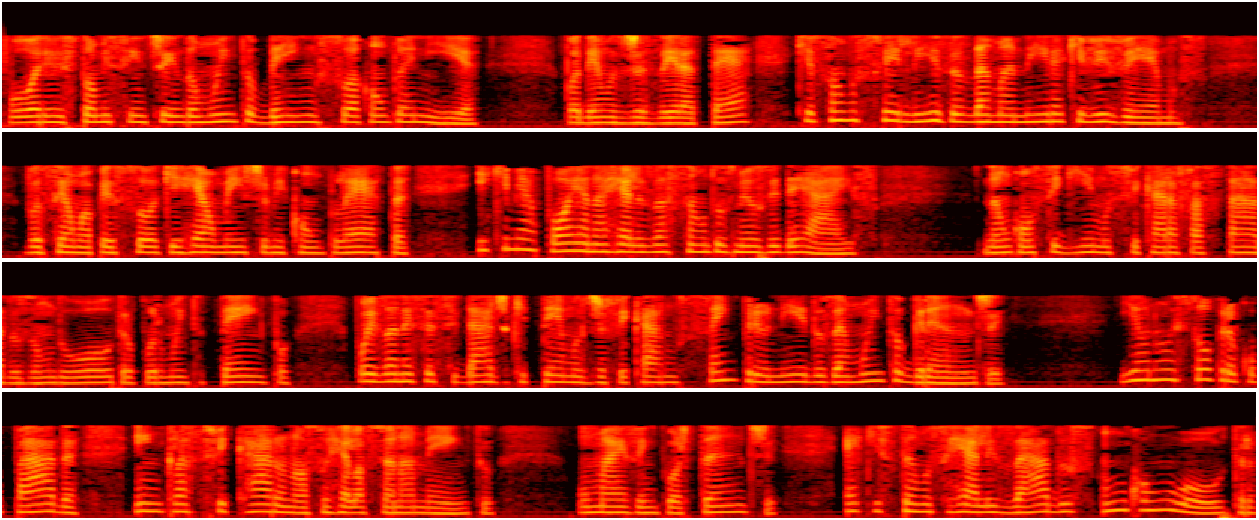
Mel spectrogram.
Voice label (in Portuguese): NAMORO OU AMIZADE(F), Românticas fem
